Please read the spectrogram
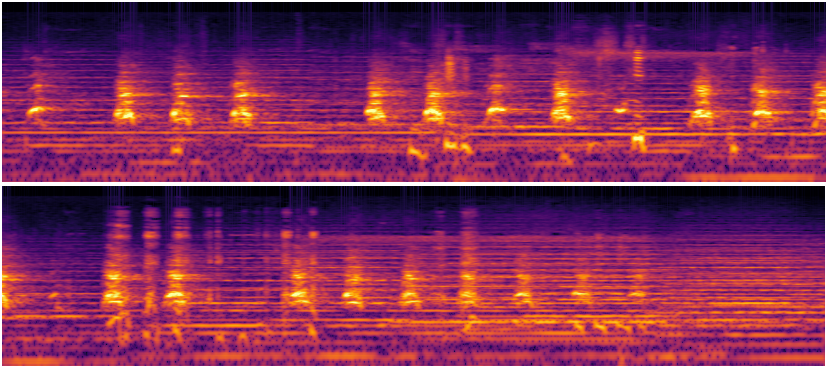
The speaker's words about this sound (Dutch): Ja, maar waarom blijft die hond huilen? Ja, er is iets met die hond.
